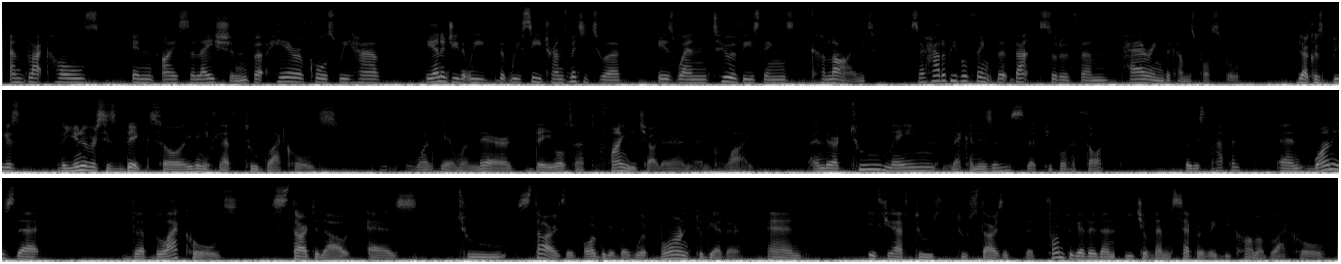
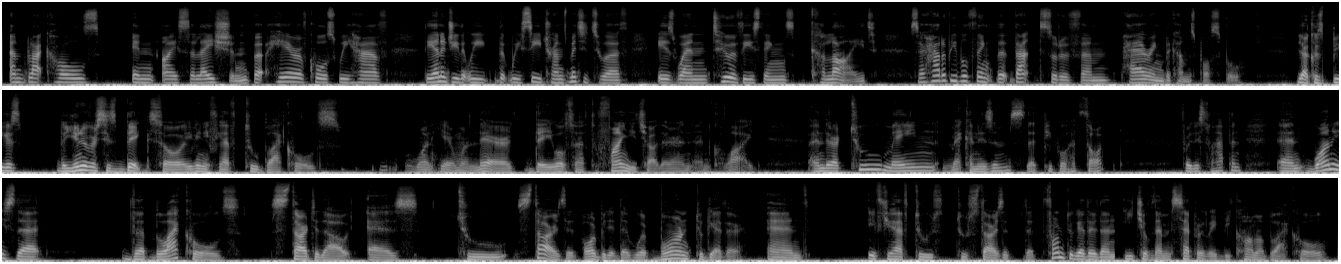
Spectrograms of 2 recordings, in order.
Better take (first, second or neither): second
